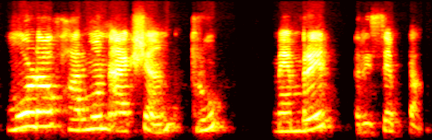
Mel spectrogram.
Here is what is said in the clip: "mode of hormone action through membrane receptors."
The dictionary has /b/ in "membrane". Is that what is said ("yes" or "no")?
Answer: yes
